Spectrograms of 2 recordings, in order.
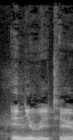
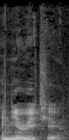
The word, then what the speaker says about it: Iñárritu: Iñárritu is probably a little better. I went through the IPA even looking it up because we were both a little unsure, but yeah, we got it. Iñárritu.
